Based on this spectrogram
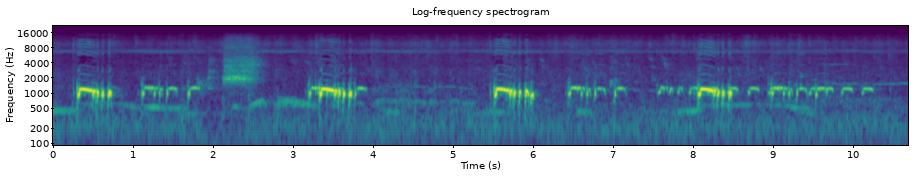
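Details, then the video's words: Local zebra dove giving its answer-provoking call: loud rolling coo phrases every two to three seconds, each followed by strings of short even notes, a brief rustling noise burst early on, steady thin high hum. "Suara Panggilan Perkutut LOKAL Gacor sekali dengar langsung NYAUTIN"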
